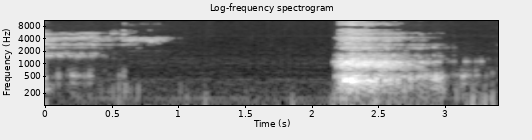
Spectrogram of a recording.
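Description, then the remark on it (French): A single deep, noisy breath drawn in through the nose, filling the belly, fairly loud, preceded by a quiet stretch with faint breathy hiss and no talking. “il faut que vous appreniez à respirer par le nez et jusqu'au ventre”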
